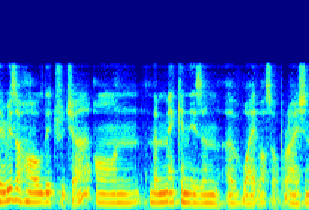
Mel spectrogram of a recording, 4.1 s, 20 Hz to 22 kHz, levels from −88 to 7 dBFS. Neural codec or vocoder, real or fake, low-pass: codec, 16 kHz in and 24 kHz out, 1 kbps, XY-Tokenizer; fake; 7.2 kHz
